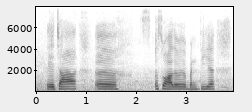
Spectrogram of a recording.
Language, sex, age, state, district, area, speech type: Dogri, female, 18-30, Jammu and Kashmir, Samba, rural, spontaneous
